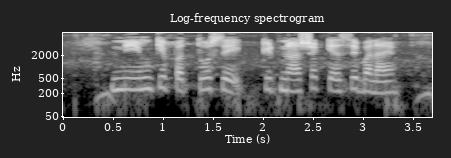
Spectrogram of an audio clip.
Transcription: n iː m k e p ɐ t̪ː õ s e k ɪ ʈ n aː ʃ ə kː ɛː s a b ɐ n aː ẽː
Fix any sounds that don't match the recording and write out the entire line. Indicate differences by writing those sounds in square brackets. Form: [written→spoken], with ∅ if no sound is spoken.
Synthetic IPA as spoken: n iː m k e p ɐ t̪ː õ s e k ɪ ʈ n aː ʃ ə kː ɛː s [a→e] b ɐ n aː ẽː

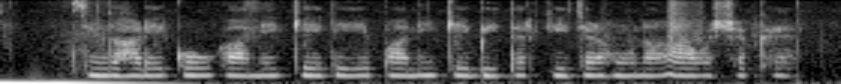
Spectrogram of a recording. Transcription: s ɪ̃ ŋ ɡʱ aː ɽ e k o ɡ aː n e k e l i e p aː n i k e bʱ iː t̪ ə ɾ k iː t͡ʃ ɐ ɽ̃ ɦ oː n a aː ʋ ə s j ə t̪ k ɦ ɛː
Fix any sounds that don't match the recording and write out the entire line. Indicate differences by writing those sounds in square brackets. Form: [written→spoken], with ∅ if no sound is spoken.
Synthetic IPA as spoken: s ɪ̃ ŋ ɡʱ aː ɽ e k o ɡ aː n e k e l i e p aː n i k e bʱ iː t̪ ə ɾ k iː t͡ʃ [ɐ→ə] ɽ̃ ɦ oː n a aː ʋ ə [s→ʃ] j ə [t̪→∅] k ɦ ɛː

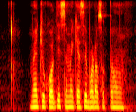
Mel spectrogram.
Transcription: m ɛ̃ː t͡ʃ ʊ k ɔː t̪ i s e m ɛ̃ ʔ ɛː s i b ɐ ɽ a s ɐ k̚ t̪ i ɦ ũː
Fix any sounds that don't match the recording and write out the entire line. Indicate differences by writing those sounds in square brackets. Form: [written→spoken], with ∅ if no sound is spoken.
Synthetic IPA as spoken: m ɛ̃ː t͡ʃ ʊ k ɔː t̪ i s e m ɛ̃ [ʔ→k] ɛː s [i→e] b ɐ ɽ a s ɐ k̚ t̪ [i→a] ɦ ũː

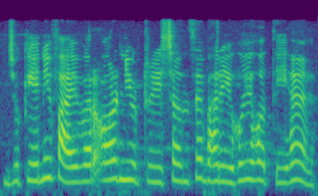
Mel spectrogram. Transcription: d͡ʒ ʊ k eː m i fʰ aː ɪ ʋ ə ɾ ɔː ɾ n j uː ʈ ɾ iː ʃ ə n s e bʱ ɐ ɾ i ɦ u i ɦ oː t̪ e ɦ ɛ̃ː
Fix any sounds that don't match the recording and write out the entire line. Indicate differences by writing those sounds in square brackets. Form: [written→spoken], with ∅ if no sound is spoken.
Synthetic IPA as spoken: d͡ʒ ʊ k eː [m→n] i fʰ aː ɪ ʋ ə ɾ ɔː ɾ n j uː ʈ ɾ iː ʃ ə n s e bʱ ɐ ɾ i ɦ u i ɦ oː t̪ [e→i] ɦ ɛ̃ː

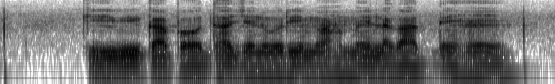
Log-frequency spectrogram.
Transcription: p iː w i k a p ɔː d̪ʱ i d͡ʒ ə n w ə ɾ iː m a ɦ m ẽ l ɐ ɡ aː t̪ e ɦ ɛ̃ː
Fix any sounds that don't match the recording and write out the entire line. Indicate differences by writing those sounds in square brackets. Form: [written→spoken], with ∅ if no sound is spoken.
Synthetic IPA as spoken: [p→k] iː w i k a p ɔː d̪ʱ [i→a] d͡ʒ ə n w ə ɾ [iː→i] m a ɦ m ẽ l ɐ ɡ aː t̪ e ɦ ɛ̃ː

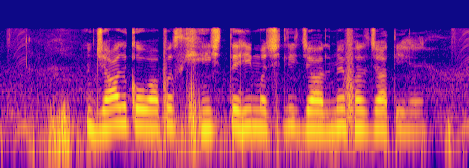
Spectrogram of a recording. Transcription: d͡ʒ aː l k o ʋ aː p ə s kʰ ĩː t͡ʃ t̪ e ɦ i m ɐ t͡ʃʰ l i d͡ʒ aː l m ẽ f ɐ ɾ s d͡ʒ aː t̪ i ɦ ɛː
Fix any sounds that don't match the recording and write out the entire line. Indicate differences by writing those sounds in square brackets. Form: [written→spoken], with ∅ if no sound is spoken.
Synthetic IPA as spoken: d͡ʒ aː l k o ʋ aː p ə s kʰ ĩː t͡ʃ t̪ e ɦ i m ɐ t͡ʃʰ l i d͡ʒ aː l m ẽ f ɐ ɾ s d͡ʒ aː t̪ i ɦ ɛː

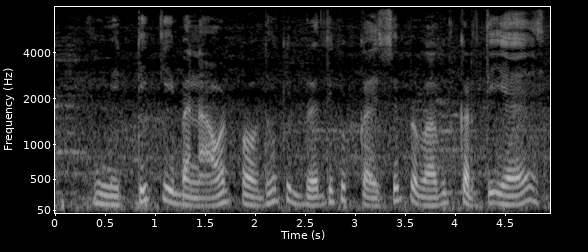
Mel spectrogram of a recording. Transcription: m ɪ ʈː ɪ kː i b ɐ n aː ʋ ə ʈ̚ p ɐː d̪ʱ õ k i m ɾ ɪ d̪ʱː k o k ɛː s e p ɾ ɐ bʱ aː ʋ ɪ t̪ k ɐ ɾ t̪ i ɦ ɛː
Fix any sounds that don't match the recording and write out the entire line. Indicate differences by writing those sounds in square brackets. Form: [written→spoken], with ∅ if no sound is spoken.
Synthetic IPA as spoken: m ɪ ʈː ɪ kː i b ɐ n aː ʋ ə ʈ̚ p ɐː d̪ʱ õ k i [m→b] ɾ ɪ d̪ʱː k o k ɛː s e p ɾ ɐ bʱ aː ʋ ɪ t̪ k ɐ ɾ t̪ i ɦ ɛː

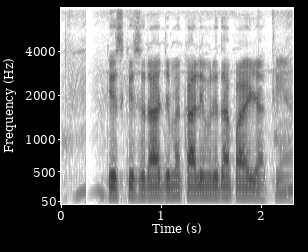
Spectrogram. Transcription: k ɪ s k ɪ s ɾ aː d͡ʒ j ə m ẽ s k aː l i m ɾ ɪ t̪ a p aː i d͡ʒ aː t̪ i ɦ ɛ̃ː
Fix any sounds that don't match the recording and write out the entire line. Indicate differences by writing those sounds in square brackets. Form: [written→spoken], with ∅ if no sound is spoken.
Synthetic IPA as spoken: k ɪ s k ɪ s ɾ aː d͡ʒ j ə m ẽ [s→∅] k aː l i m ɾ ɪ [t̪→d̪] a p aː i d͡ʒ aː t̪ i ɦ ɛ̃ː

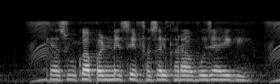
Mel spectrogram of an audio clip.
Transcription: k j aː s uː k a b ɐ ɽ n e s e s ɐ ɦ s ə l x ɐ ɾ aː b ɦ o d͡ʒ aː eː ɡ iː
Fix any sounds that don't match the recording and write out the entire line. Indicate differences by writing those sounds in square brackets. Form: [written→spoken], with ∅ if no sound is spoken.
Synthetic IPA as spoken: k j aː s uː k a [b→p] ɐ ɽ n e s e [s→f] ɐ [ɦ→∅] s ə l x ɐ ɾ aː b ɦ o d͡ʒ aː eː ɡ iː

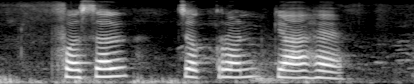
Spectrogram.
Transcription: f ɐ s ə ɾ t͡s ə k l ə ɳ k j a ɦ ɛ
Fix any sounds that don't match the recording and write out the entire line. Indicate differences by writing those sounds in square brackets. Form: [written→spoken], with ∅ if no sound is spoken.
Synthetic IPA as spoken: f [ɐ→ə] s ə [ɾ→l] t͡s ə k [l→ɾ] ə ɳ k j a ɦ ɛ

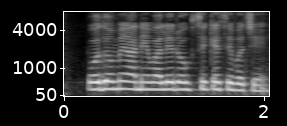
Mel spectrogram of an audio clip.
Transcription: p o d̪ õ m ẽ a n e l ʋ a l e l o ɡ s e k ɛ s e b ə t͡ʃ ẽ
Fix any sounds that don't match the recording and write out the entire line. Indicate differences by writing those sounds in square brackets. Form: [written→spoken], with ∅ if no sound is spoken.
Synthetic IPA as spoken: p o d̪ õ m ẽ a n e [l→∅] ʋ a l e [l→ɾ] o ɡ s e k ɛ s e b ə t͡ʃ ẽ

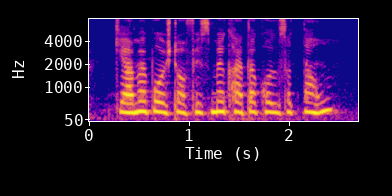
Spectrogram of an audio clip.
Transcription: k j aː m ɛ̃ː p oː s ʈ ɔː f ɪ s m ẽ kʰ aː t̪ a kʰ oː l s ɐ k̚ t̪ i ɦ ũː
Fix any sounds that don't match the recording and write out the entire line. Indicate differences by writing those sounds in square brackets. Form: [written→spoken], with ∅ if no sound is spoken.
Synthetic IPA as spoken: k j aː m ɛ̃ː p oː s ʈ ɔː f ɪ s m ẽ kʰ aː t̪ a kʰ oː l s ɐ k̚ t̪ [i→a] ɦ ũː

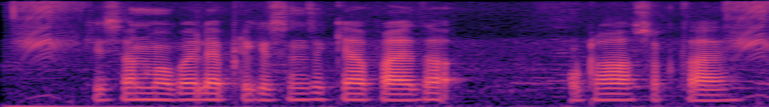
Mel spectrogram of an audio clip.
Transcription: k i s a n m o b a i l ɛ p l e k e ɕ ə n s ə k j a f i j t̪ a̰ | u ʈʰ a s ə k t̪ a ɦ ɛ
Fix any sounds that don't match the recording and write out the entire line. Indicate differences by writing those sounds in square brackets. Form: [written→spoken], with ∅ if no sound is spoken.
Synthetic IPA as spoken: k i s a n m o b a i l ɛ p l [e→i] k e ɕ ə n [s→t͡s] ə k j a f [i→a] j [t̪→d̪] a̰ | u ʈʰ a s ə k t̪ a ɦ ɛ

